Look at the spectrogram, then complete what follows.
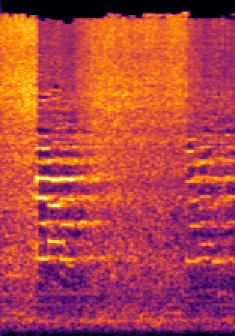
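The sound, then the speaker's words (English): An old ambulance klaxon blares loudly and steadily, its harsh horn tone switching pitch in a two-note pattern, with no talking over it, as the ambulance goes down a mountain during the Tour de France. “With the old diddle-da, klaxon on the old ambulance, gone down the mountain, finished.”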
